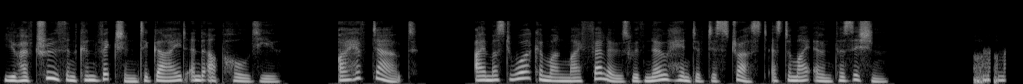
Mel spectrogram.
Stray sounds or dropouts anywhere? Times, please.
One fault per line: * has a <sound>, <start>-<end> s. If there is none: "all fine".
* has a laugh, 9.7-10.1 s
